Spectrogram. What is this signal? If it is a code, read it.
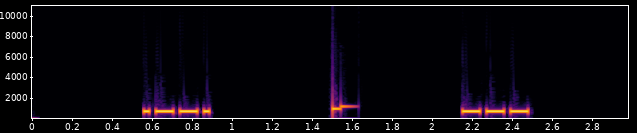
Morse code, heard as a keyed tone, about 40 wpm, 700 Hz. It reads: P O
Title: Single Letters - Rapid-Fire 40wpm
